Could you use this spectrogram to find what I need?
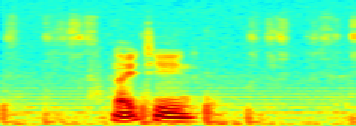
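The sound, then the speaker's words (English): A pen scratches faintly on paper as someone writes notes by hand, with quiet, scattered strokes and a person's voice heard briefly. “I'll write these all down”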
